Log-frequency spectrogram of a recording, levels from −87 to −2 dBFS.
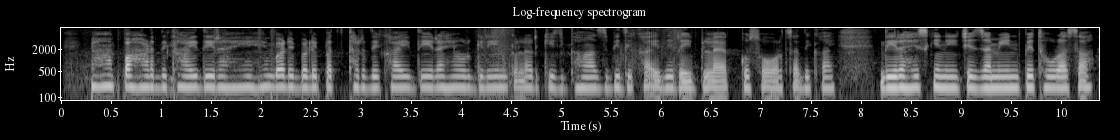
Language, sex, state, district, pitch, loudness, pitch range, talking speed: Hindi, female, Jharkhand, Jamtara, 185 Hz, -30 LUFS, 180-190 Hz, 210 wpm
